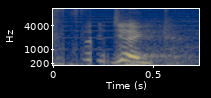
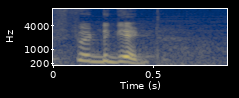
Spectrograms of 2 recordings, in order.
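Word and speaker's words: fidget: अब देखो ये तो अगर हम वैसे अगर प्रोनाउंस करें अपनी इंडियन लैंग्वेज में तो वो हम इसे क्या बोलेंगे फिड गट नहीं इसकी करेक्ट प्रोनंसिएशन है फिजेट ठीक है और जबकि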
